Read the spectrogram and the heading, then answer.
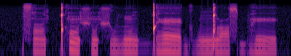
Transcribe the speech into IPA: sˤẽǃʰõ ʃũʃuʎũɡ͡ǃɛː ɡʱuŋ͡ǃʊːsˤbʱe

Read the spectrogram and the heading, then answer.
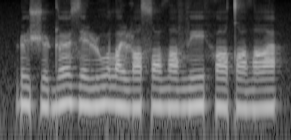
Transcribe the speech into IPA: ɽʏʃø ɖœze ɭulˠɛ ɭəsˤœðˤe ve hɔtˤaðˤa

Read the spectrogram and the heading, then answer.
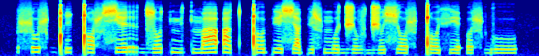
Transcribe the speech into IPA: ɬuɬǃʼiǃɔɬ ɕer d͡zotmʲʊt maʔat ǃʊpʲɛɕapʲʊɬ mʊd͡ʒʊvd͡ʒʊ ɕoɬǃofʲeʔʊɬ ɡu

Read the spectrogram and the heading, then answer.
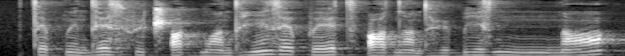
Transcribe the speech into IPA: tepĩdez fyt͡ʃʼɑɡbɑ̃dʱĩz epe t͡sʼɑ dɑ̃dʱyɓiz nːɑ̃

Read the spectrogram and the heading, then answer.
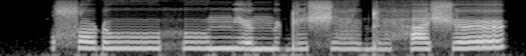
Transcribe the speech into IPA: sˤœɽuː huːmʲœ mʲœɖiʃæ̤ ɖæ̤ha ʃœ

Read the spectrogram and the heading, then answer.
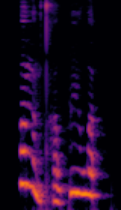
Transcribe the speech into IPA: ɐ˥ŋɐ˨˩ŋt̪ʰɐ˨˩w pyː˥wɐ˥t̚

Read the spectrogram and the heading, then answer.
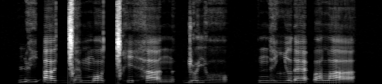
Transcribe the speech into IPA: ɳi̤ ʔaɐ̯ɡ͡ǀæmɔ ǀʰihan | ɖɤjɔ̤ | næ̤ʎɔɾæ ʔɤlˠa

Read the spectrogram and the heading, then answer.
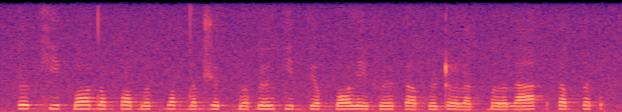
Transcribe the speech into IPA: ɵkxʲe ɡ͡bɔdɔbɓɔ bɤkbɔɡ dʌɡʒɵθɡ͡bɤ ɓɵlkʲebkʲɔb ɡ͡bɔle fɵθʌ fɵʈɤlʌθ ɓɤ ða | θʌbθɤθ

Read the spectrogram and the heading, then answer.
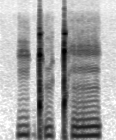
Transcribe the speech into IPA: iǃʼʉ ǃʰĩ

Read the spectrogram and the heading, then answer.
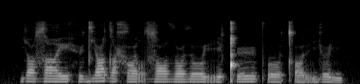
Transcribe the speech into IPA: jøzˤeːhʉd jydˤʉ xɔr zˤɵj ðˤu ðoːrʲæǃʼøːpʼoː tʼɔr jɵnʲ

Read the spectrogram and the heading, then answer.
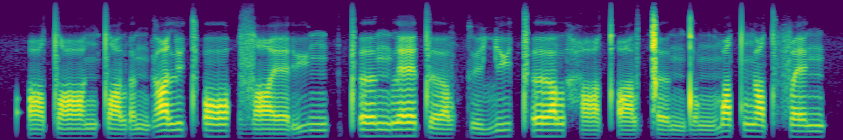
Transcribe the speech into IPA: ʔɑ˩tˤɑː˩ŋtˤɑ˩lˠ ɾə˩ŋɡɑ˥ly˥tʔɔ˥ | zˤɛː˩ɾy˥ŋ | tʼəː˥ŋlɛ˥təː˩lˠ kʏ˩ʎy˥ tʼəː˥lˠ hɑ˩ tʼɑ˩lˠǀəː˩ŋdɔ˩ŋ mɔ˥tˤŋɑ˥tˤfɛ˥ŋ

